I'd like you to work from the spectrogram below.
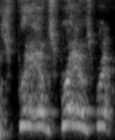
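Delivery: high, frantic yelled commands; screaming. Retold or imitated. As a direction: scream it at your friend in panic. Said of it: "I screamed".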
